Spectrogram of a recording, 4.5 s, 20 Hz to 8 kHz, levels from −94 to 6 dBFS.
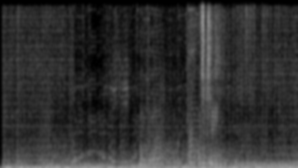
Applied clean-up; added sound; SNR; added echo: neural separator model SepFormer DNS4.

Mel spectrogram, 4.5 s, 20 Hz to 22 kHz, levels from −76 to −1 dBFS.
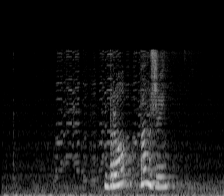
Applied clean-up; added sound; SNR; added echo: none; Harmonica; 20 dB; reverberation time 2.1 s.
